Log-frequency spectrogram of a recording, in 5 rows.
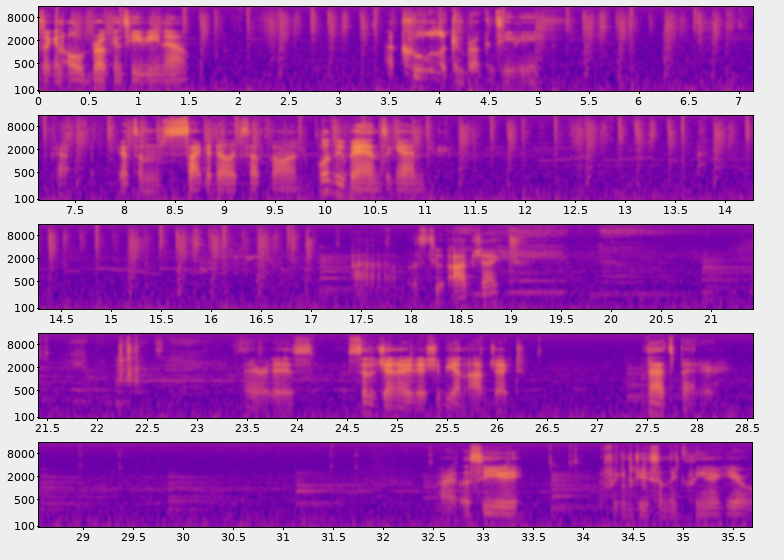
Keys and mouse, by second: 0.8 middle click, 1.2 shift+middle click, 2.0 middle click, 3.2 click, 6.9 click, 8.8 click, 9.2 click, 12.8 middle click, 13.8 middle click, 17.2 click, 21.4-23.6 drag, 24.1 click, 25.3 middle click, 25.8 click, 28.9 middle click, 31.4 middle click, 32.4 click, 33.2 click, 33.8 click, 34.2 click, 34.5 shift+d.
